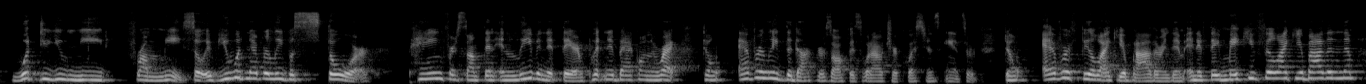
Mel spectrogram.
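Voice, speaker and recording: A middle-aged woman health care provider speaking on a panel discussion, animated and quick, acting out talks with patients and doctors. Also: mid-range voice.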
